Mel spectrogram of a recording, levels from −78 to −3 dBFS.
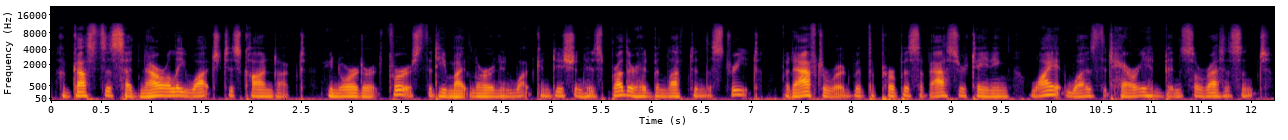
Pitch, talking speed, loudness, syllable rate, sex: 120 Hz, 200 wpm, -24 LUFS, 5.5 syllables/s, male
